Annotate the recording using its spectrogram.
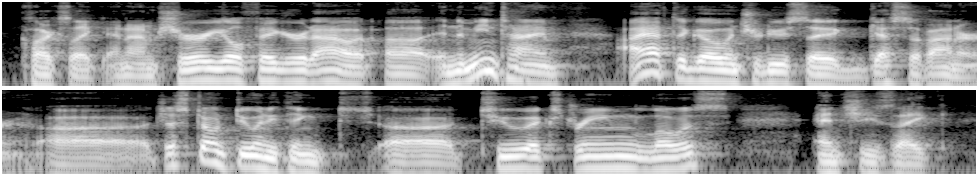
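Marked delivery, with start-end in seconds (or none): none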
